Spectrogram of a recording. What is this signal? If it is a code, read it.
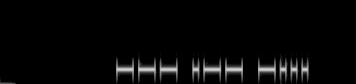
Morse code, heard as a keyed tone, about 21 wpm, 700 Hz. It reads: OWB
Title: USA Call Sign Postfixes - 3 Letters 22wpm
